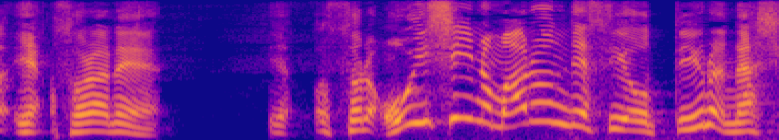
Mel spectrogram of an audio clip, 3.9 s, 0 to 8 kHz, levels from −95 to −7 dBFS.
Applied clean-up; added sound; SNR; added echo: neural mask model Resemble Enhance denoiser.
